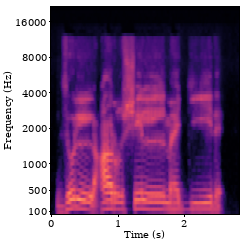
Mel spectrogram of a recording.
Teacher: Padahal huruf lam sukun itu bukan qalqalah gitu ya.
